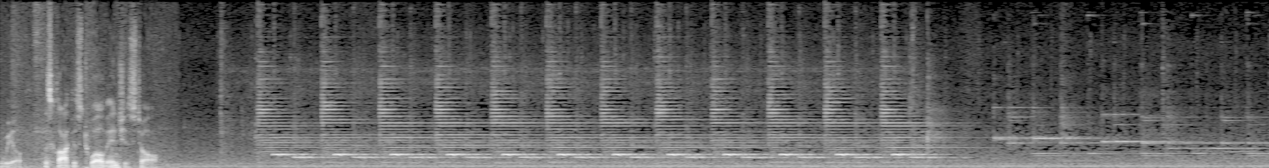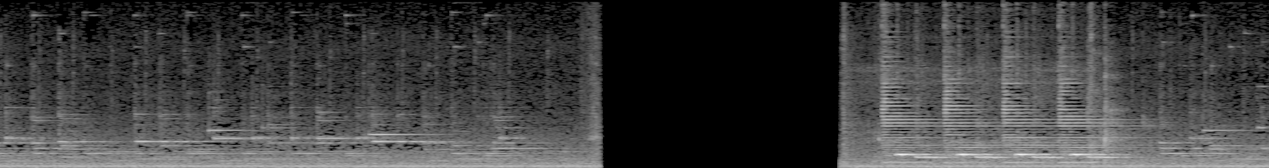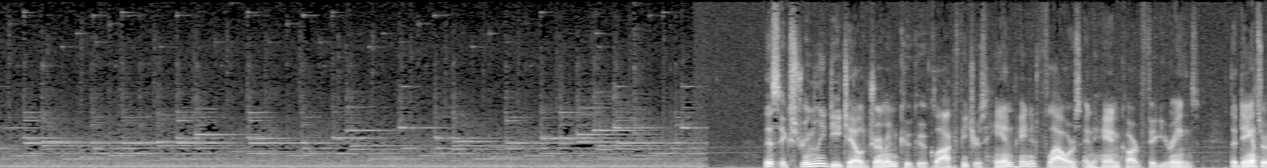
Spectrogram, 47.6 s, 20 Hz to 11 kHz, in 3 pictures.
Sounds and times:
Music: 0:03.2 - 0:23.4, 0:26.8 - 0:40.6.

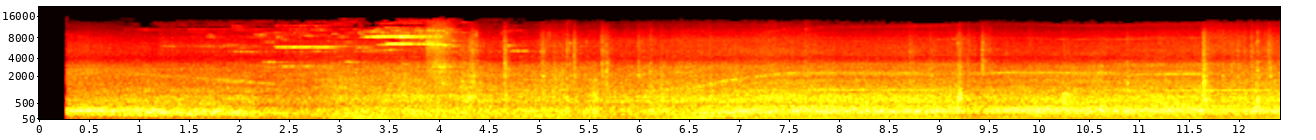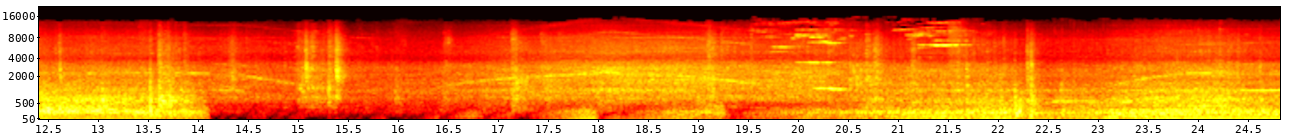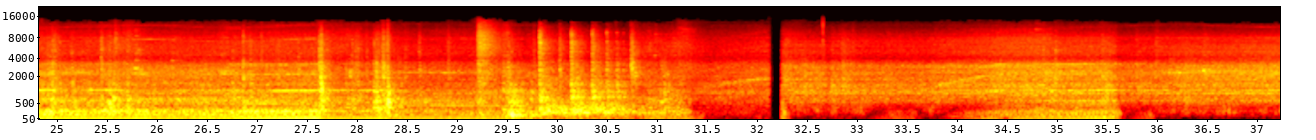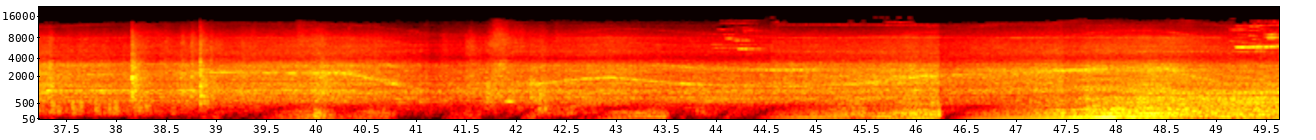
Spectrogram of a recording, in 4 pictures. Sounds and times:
Vehicle: 0:00.3 - 0:49.6.

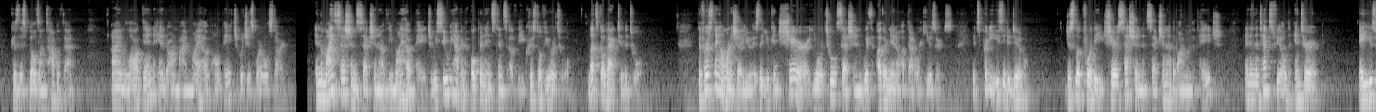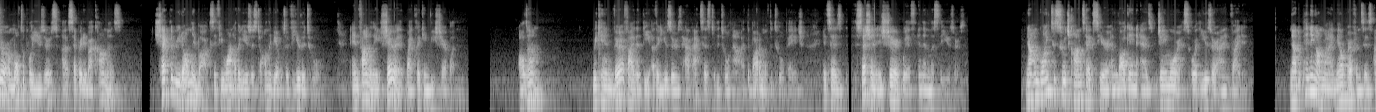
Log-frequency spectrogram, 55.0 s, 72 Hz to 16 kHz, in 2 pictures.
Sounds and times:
Speech: 0:00.2 - 0:01.5, 0:02.2 - 0:12.9, 0:14.0 - 0:20.6, 0:21.3 - 0:26.4, 0:27.2 - 0:30.0, 0:30.6 - 0:36.8, 0:37.9 - 0:38.4, 0:39.4 - 0:46.9, 0:48.0 - 0:52.6, 0:53.3 - 0:55.0.

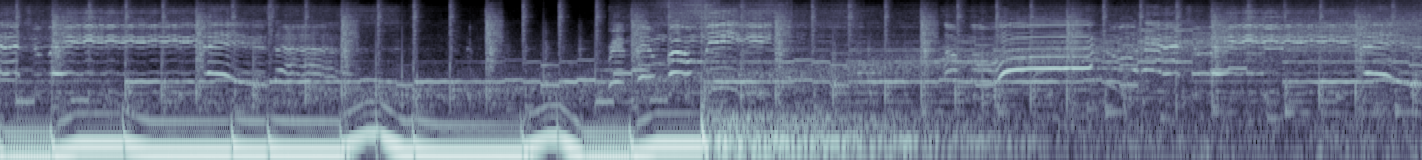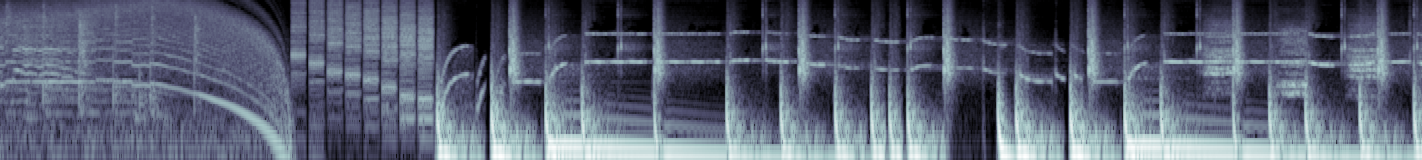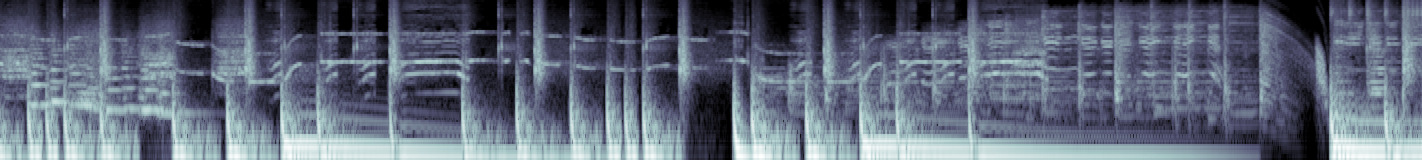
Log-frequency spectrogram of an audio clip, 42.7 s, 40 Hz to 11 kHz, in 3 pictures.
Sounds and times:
Music: 0:00.0 - 0:42.6.

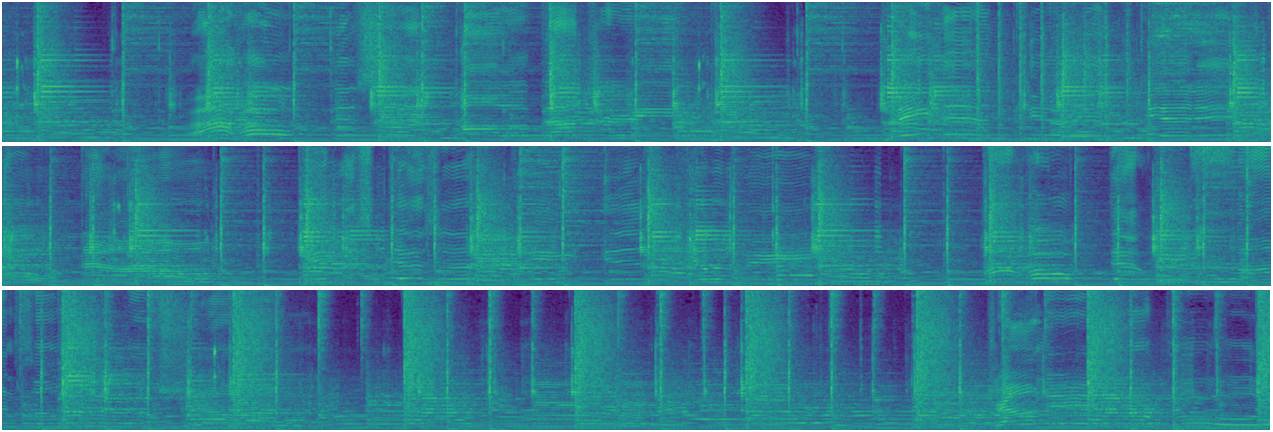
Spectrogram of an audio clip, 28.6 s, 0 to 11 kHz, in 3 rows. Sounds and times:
Music: 0:00.0 - 0:28.5.

